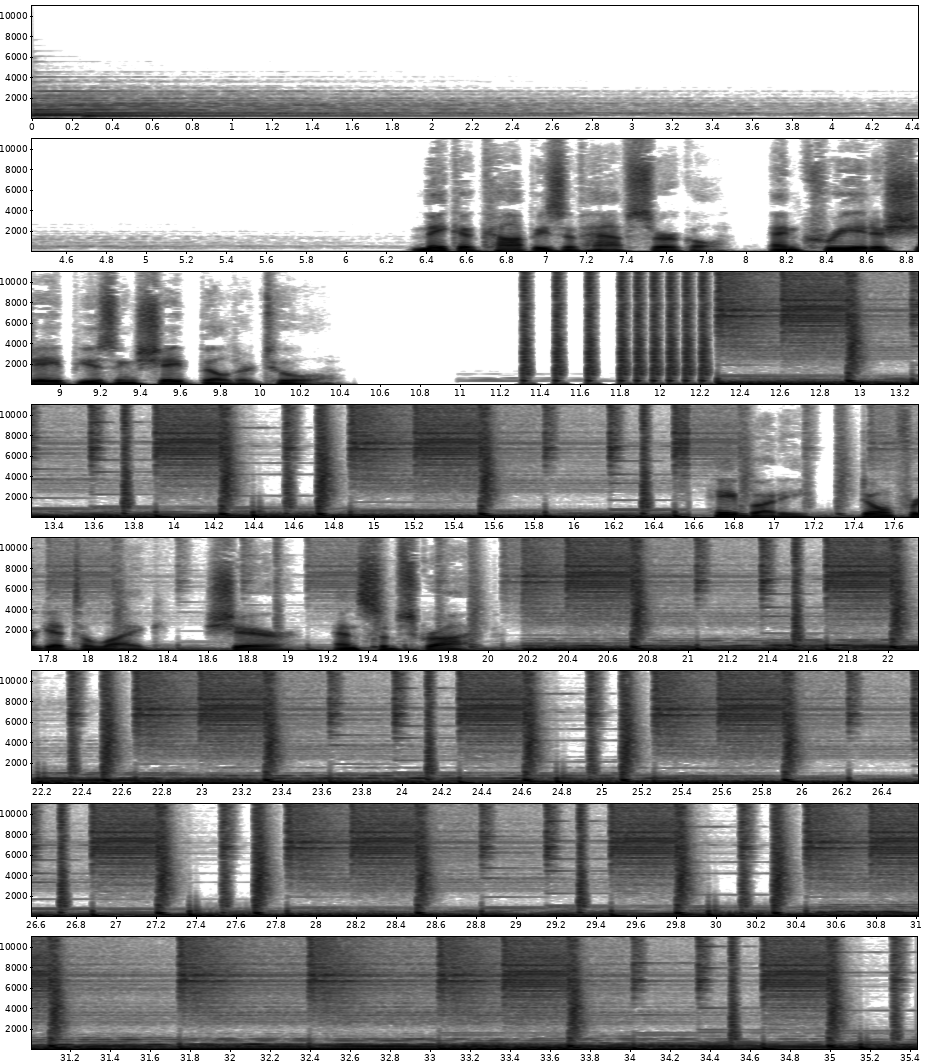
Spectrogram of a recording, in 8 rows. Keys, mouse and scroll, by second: 3.9 ctrl+c, 4.2 ctrl+f, 5.0 click, 7.5 alt+scroll up 1, 7.7-9.3 drag, 9.4 alt+scroll up 1, 9.9-10.9 alt+drag, 15.5 click, 15.8-16.6 alt+scroll down 2, 17.0 alt+click, 19.2-20.2 alt+scroll up 2, 20.5-21.4 alt+click, 21.6-22.3 alt+scroll down 2, 22.3 click, 23.3-24.1 alt+scroll up 2, 24.1-26.5 drag, 27.1 click, 30.2 space, 30.5 click, 30.6 space, 31.5-33.0 drag, 34.8 alt+scroll down 1, 35.1 space.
